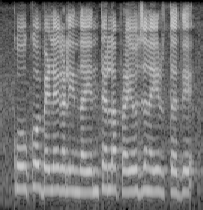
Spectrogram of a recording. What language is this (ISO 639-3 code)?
kan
